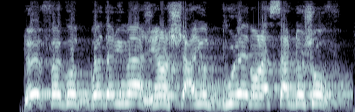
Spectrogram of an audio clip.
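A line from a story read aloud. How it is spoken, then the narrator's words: Peremptory thundering into receiver. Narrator (French): tonna-t-il d'un ton péremptoire dans le cornet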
